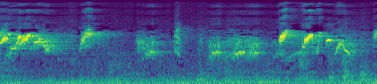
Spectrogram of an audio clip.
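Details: Red-whiskered bulbul, singing in 'mơ ché nẹt' style and flicking its wings, gives clear warbled phrases of rising and falling whistles, separated by short gaps, in quiet surroundings.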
